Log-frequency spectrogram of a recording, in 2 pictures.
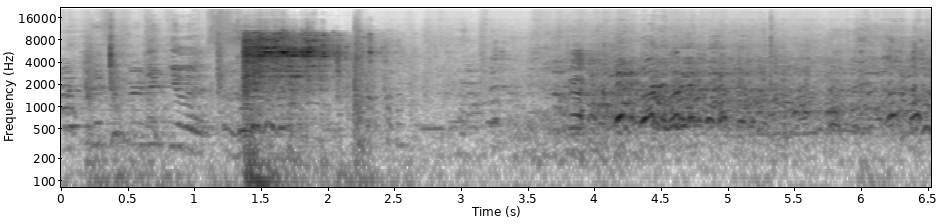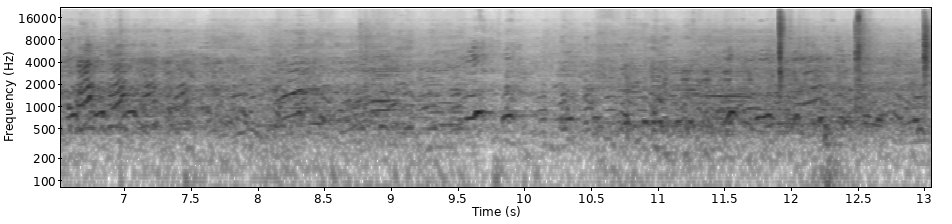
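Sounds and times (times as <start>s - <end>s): audience laughing: 2.7s - 13.0s.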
